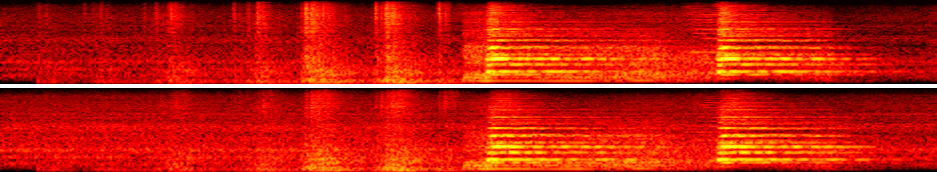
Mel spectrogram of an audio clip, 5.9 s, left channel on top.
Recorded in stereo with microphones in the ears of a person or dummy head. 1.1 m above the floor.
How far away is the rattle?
About 5.5 m.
